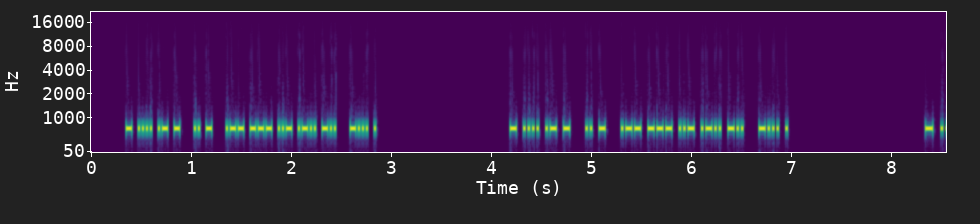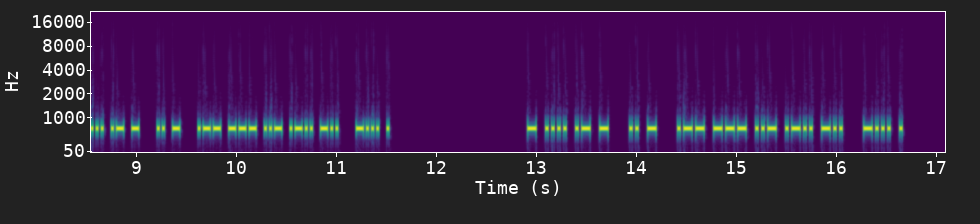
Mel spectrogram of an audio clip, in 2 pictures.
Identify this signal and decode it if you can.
Morse code, heard as a keyed tone, about 50 wpm, 700 Hz. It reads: THAT IT WOULD BE THAT IT WOULD BE THAT IT WOULD BE THAT IT WOULD BE
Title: Speed-Racing - Sets of 4 Words 40wpm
